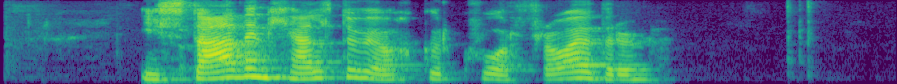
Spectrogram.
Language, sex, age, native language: Icelandic, female, 30-39, Icelandic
